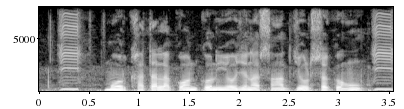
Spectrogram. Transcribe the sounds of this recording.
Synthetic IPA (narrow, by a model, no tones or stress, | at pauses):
moːɾkʰat̪alakɔːnkɔːnjoːd͡ʒnasãːt̪ʰd͡ʒoːɽsəkəɦũː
